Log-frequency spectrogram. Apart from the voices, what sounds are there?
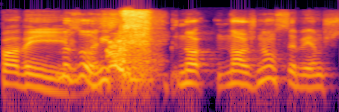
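sneeze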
